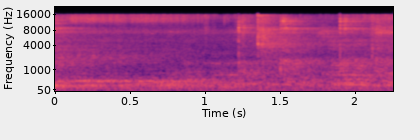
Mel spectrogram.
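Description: Table tennis balls ticking off bats and tables, a few short sharp clicks in the second half, over a murmur of voices in the hall.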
